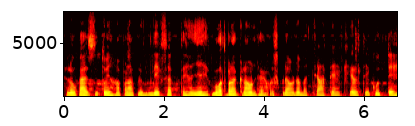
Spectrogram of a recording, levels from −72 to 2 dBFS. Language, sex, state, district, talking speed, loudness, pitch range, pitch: Hindi, male, Chandigarh, Chandigarh, 235 wpm, -21 LUFS, 135-145 Hz, 140 Hz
